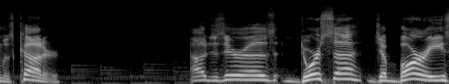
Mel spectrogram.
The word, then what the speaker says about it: Qatar: I've always thought it was Qatar. Apparently, us Westerners can't really get close to the pronunciation. It's kind of like a guttural sound. So the closest that we can get is saying Qatar, apparently.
